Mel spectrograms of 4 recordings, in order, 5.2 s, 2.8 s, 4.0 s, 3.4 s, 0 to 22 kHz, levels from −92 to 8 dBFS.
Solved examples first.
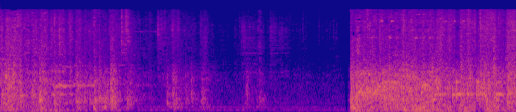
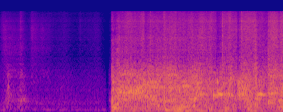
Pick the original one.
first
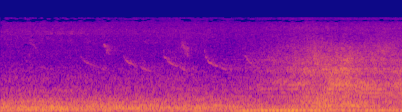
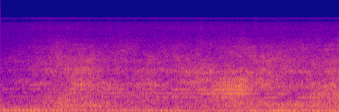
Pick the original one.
first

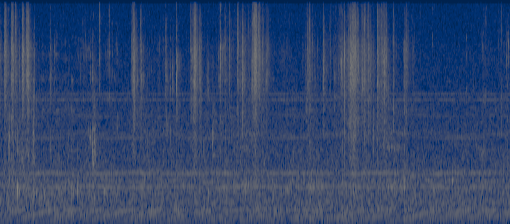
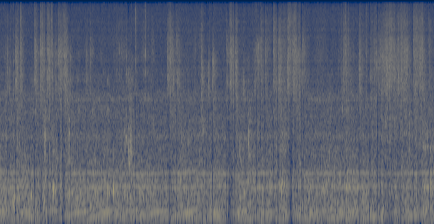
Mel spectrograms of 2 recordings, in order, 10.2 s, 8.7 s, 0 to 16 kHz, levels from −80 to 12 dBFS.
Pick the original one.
first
